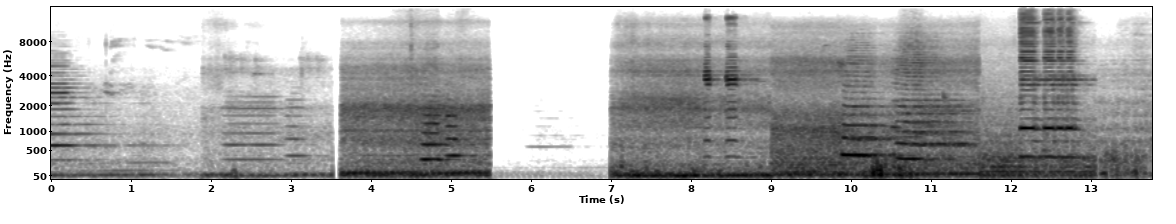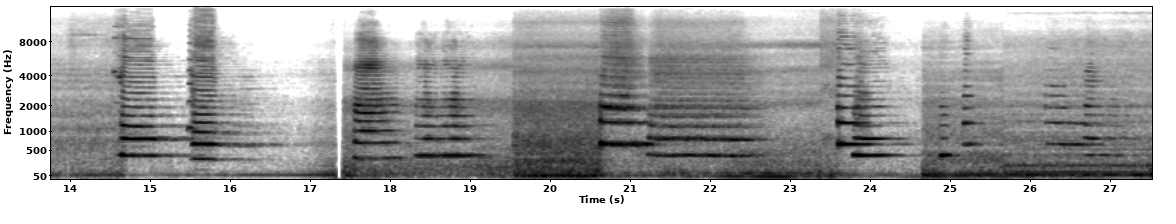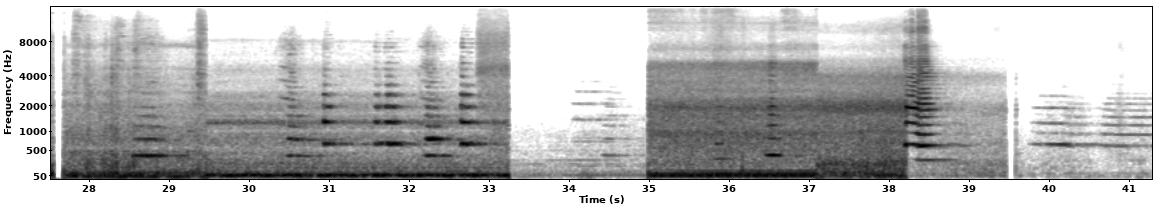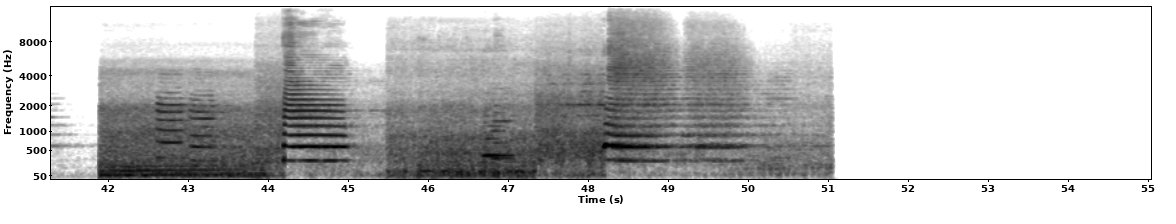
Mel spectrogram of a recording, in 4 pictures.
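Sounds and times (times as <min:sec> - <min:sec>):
train two-tone horn blasts: 0:00.0 - 0:01.1, 0:02.1 - 0:03.4, 0:04.5 - 0:06.6, 0:09.9 - 0:13.4, 0:14.6 - 0:16.8, 0:17.5 - 0:19.2, 0:20.6 - 0:22.8, 0:23.6 - 0:25.6, 0:26.2 - 0:27.6, 0:28.6 - 0:33.3, 0:34.1 - 0:35.2, 0:35.8 - 0:37.0, 0:38.2 - 0:39.0, 0:39.8 - 0:41.6, 0:42.4 - 0:43.6, 0:44.2 - 0:45.2, 0:46.7 - 0:51.1
rumble of moving trains: 0:00.0 - 0:51.1.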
